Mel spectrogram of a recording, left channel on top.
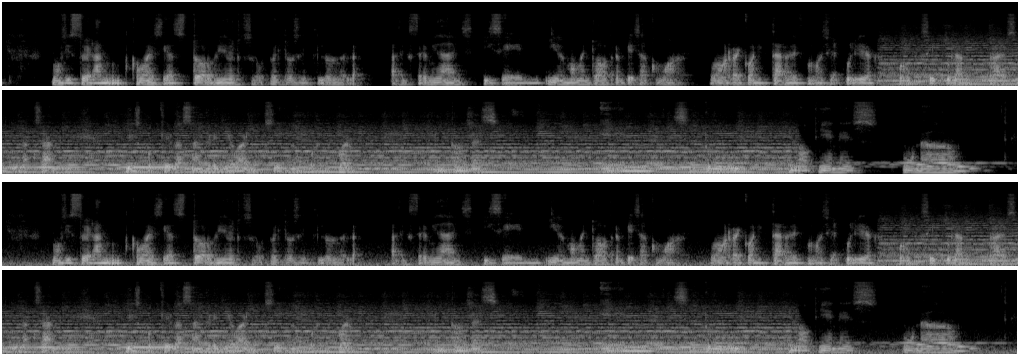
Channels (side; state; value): right; noise; rumble, 15 dB below the sound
